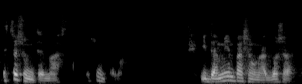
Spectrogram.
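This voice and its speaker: Spanish guy answering questions after his talk, husky and dark, fires off words fast. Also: medium pitch, very animated, no echo. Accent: Spain Spanish. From Spain. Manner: enthusiastic, repeats phrases for emphasis. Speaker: lecturer. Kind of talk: casual Q&A after a lecture. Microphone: video call. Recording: muffled video call audio.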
